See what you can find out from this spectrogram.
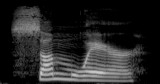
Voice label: "somewhere", English

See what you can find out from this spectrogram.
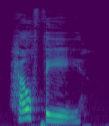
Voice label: "healthy", English

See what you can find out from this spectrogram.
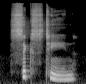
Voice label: "sixteen", English

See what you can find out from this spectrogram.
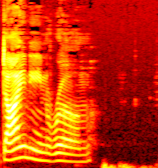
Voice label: "dining room", English

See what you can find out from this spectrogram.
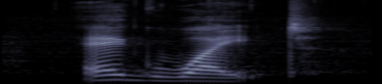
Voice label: "egg white", English

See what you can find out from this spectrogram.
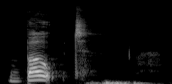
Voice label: "boat", English

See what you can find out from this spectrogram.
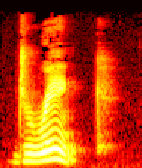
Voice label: "drink", English

